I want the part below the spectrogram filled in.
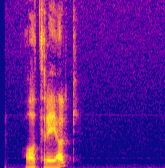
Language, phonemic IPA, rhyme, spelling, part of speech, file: Norwegian Bokmål, /ˈɑːtɾeːark/, -ark, A3-ark, noun, NB - Pronunciation of Norwegian Bokmål «A3-ark».ogg
- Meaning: A piece of paper in the standard A3 format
